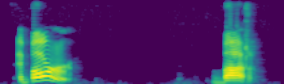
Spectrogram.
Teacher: in Russian it's pronounced R. R. So you have to roll the letter R in Russian.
